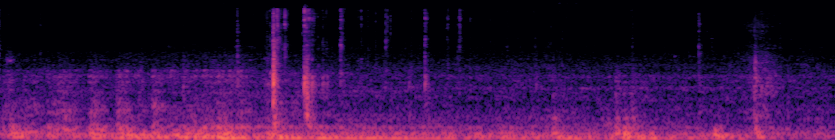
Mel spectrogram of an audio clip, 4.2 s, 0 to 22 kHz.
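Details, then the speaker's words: Audi A6 2.0 TDI towed in, long-sat, fuel pump primed several times: diesel catches with a lumpy rough rumble and stalls within seconds; black fuel in filter; engine starts then stalls. "О, і глохне. Роби скілька секунд і глохне."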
